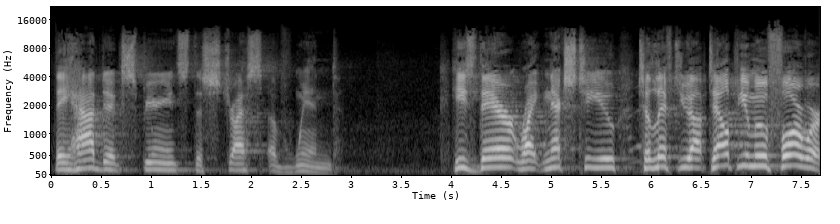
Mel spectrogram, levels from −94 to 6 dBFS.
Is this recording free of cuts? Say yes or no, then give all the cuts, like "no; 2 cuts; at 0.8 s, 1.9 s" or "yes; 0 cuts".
no; 2 cuts; at 3.9 s, 6.5 s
